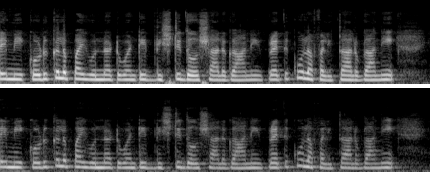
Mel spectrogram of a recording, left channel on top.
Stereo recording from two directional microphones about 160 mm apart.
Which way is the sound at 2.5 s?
10° left (ahead or behind).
